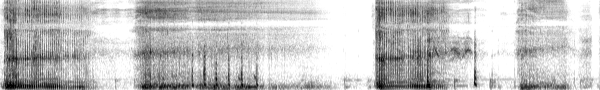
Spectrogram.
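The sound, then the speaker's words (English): A voice imitates loud, gasping snores: three ragged, rattling inhales, each a harsh throaty rasp with wet clicks, separated by brief pauses, forceful. “You sound like you're fucking trying to eat your esophagus when you're snoring.”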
